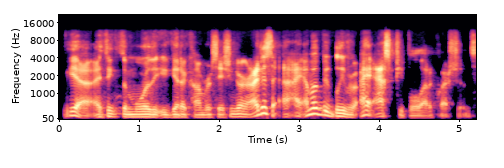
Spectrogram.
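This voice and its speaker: A man's fairly low-pitched voice at a fairly quick pace, a plain, everyday voice on a very clean recording with a silent background. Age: 40s. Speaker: psychiatrist. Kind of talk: interview conversation.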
